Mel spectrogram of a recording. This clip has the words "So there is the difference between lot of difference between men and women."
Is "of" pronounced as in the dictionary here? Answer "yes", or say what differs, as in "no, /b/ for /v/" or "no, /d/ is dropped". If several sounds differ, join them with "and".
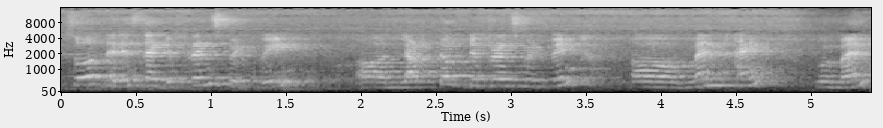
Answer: no, /p/ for /v/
